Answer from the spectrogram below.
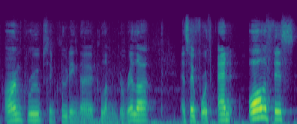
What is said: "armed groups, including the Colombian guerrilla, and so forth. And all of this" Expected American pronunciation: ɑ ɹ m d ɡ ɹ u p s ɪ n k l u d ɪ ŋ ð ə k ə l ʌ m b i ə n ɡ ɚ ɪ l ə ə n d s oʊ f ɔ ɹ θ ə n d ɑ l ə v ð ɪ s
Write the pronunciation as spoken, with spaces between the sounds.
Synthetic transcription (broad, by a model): ɑ ɹ m ɡ ɹ u p s ɪ n k l u d ɪ ŋ ð ə k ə l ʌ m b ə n ɡ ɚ ɪ l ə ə n s oʊ f ɔ ɹ θ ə n ɑ l ə v ð ɪ s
